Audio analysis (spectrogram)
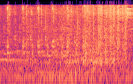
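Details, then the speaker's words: Dongfeng single-cylinder diesel after cylinder head gasket replacement, hand-cranked start after bleeding fuel: steady, even chug with regular firing and no misses or knocks; running smoothly. "Nah, oke, sudah hidup guys, sekian dos."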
